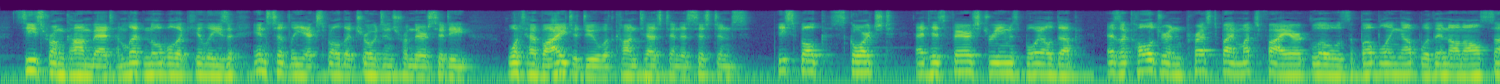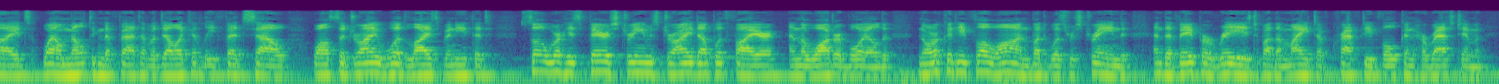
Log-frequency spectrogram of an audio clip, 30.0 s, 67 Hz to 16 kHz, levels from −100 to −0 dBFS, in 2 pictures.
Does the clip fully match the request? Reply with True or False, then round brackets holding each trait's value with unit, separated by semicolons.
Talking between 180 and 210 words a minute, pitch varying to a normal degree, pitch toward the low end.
False (190 wpm; 2.3 semitones; 120 Hz)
